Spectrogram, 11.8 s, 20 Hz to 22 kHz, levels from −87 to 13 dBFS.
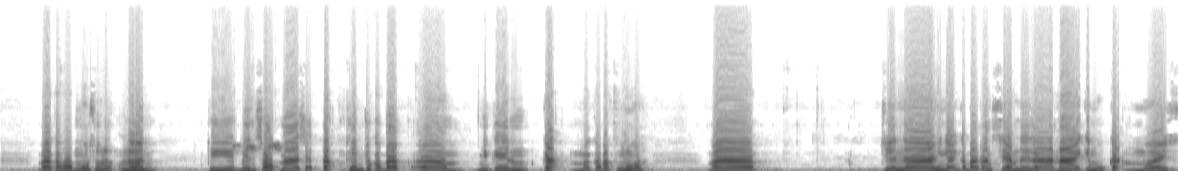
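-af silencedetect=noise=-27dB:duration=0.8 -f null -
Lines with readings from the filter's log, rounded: silence_start: 7.54
silence_end: 8.84 | silence_duration: 1.30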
